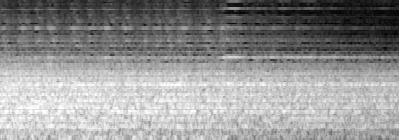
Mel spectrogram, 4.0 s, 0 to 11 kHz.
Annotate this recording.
Industrial Strings Loop Noise 02
Some industrial and metallic string-inspired sounds made with Tension from Live.
dark-ambient, industrial, metallic, strings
